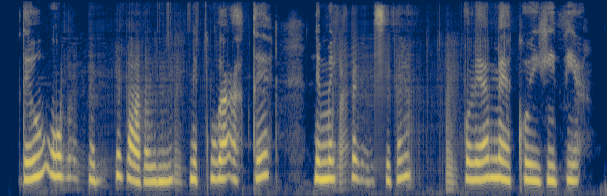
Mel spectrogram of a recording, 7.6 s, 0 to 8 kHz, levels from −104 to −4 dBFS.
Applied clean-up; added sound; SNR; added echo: neural mask model DeepFilterNet 3.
